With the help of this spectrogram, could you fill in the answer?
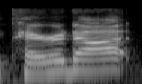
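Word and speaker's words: peridot: an olive green gemstone I think that in in American English we say paradot but I believe it is technically parado parido I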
